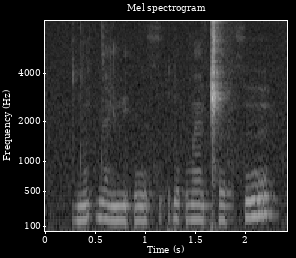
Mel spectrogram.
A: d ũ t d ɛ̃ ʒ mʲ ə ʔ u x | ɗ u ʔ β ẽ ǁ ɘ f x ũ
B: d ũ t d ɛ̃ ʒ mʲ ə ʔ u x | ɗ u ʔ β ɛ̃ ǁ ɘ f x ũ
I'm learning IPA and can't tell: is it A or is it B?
B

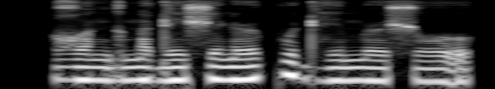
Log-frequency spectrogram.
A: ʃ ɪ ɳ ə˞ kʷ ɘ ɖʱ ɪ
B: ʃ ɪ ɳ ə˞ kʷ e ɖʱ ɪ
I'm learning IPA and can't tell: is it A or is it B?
A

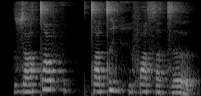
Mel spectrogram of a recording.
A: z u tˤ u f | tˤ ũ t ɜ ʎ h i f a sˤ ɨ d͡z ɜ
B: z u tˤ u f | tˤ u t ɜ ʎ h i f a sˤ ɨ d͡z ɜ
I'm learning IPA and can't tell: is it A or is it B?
B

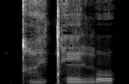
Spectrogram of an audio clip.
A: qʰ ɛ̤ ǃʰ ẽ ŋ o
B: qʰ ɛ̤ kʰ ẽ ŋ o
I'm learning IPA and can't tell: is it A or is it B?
A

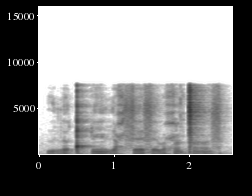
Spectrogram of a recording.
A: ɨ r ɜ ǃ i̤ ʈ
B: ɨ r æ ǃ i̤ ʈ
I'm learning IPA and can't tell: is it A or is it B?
A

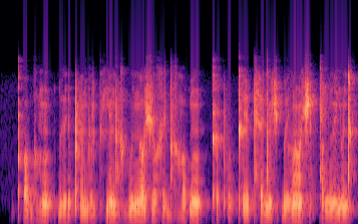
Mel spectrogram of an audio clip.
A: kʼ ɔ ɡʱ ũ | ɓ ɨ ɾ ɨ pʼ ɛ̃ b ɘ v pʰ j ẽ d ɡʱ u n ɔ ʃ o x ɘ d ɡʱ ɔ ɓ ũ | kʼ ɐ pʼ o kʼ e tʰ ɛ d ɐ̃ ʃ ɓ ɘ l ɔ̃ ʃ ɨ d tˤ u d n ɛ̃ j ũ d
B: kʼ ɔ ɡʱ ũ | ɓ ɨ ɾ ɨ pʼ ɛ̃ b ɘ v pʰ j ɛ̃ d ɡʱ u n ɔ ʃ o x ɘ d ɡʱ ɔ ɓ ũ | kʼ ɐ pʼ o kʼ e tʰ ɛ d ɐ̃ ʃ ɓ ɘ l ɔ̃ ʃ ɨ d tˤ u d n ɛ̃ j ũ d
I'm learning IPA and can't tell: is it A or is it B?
A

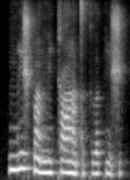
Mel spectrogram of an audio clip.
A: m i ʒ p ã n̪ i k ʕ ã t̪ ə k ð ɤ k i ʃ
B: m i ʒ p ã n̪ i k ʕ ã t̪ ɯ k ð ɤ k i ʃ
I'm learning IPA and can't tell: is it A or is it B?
B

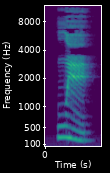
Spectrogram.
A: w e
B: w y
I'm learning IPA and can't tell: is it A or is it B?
B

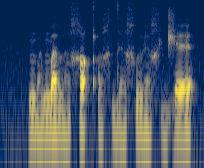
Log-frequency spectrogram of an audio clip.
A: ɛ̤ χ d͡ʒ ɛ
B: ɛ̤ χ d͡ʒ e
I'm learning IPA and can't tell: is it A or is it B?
A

